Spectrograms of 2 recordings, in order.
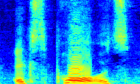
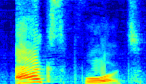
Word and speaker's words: export: 是短的 e，export，单词的重音是第二个音节。那日本向许多国家出口货物，就是 Japan exports to many countries， Japan exports to many countries。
